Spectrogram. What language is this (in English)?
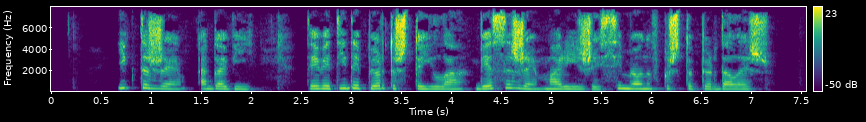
Mari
